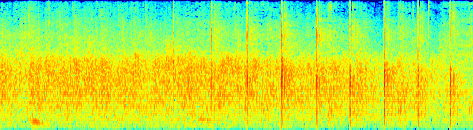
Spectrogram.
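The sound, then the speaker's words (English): An audience applauds in a steady wash of many hands clapping, with a few sharper, louder individual claps cutting through toward the end. No one speaks over it. “So I think you should give yourselves a round of applause and a pat on the back.”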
